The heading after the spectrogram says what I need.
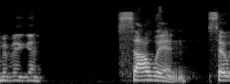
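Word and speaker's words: Samhain: gonna talk about sowin and it is the pronounce Sal win it was for the Celts in the beginning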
